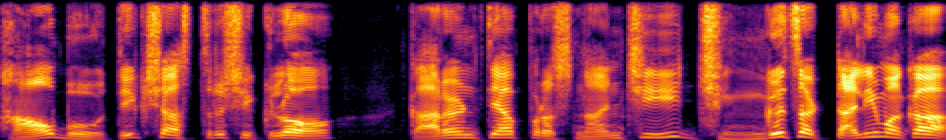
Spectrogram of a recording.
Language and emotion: Goan Konkani, happy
